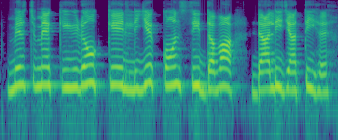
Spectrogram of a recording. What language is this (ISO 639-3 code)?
hin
